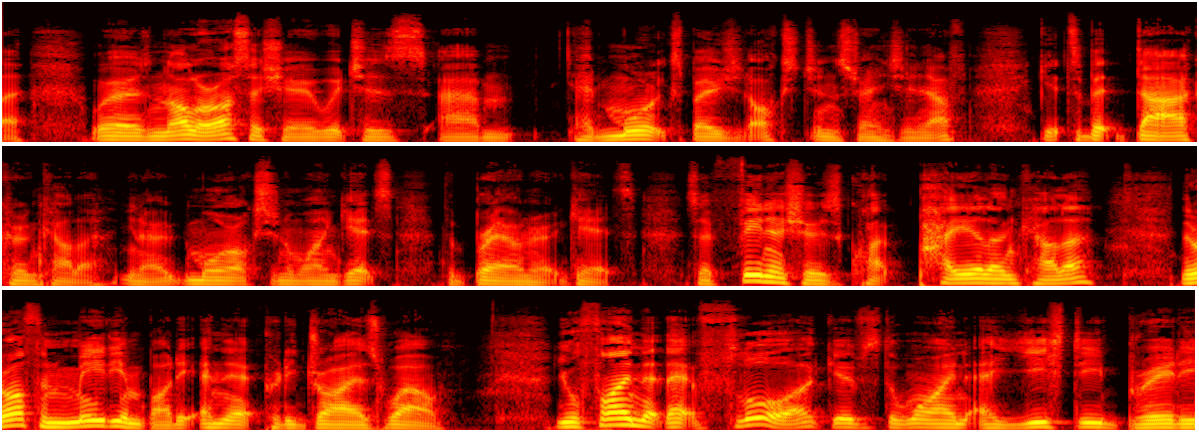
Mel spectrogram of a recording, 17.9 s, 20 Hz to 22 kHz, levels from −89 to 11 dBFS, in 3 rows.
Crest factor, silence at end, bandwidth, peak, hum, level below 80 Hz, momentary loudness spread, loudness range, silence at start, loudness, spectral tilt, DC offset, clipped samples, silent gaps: 20 dB; 0 s; 15 kHz; -4 dBFS; none; -46 dBFS; 16 LU; 7 LU; 0 s; -23 LUFS; -6 dB/octave; under 0.1%; under 0.1%; none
